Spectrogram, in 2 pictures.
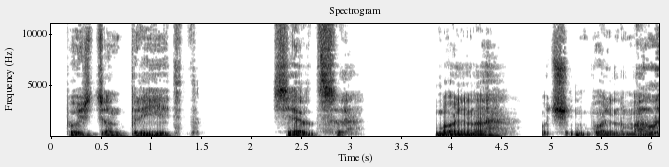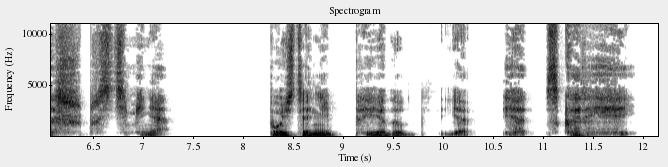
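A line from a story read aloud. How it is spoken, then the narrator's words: Hoarse rasp. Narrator (Russian): прохрипел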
